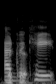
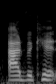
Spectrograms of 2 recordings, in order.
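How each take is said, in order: First: It is pronounced the way the verb is. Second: It is pronounced the way the noun is. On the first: It names the action of supporting something. "Advocate is the verb" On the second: It names a person who supports something. "advocate is the noun"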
